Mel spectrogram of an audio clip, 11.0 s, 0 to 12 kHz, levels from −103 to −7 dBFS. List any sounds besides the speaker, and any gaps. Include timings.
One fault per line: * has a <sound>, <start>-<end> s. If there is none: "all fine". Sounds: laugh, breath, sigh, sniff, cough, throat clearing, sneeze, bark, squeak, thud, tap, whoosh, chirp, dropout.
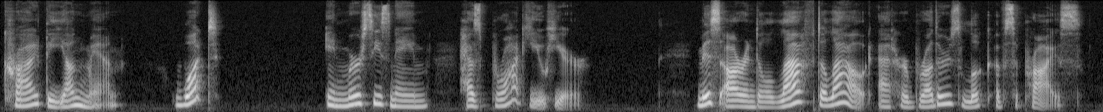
all fine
